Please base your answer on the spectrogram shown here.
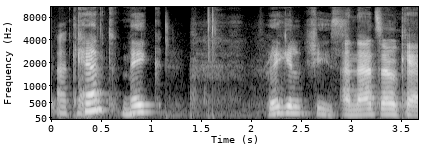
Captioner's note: exotic accent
